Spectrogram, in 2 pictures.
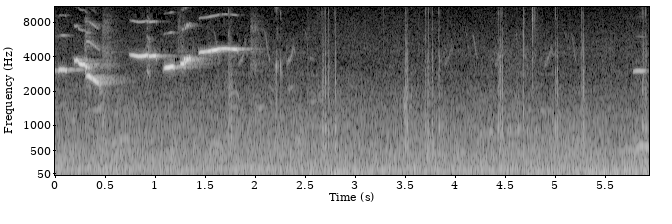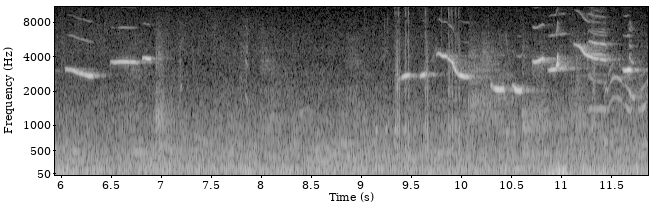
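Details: In Hunza, a Blue whistling thrush near a guesthouse under construction sings quick whistled phrases at the start and end, with a few scattered whistles and sharp clicking or tapping sounds in between.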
